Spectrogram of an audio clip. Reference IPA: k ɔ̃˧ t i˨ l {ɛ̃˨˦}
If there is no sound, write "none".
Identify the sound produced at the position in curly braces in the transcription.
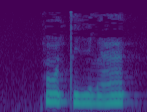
ɛ̃˨˦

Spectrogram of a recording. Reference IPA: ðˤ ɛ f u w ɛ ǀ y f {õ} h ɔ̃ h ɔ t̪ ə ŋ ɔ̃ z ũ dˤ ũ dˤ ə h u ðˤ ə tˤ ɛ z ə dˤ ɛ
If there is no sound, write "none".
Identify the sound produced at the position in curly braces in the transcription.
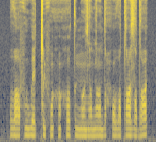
ɔ̃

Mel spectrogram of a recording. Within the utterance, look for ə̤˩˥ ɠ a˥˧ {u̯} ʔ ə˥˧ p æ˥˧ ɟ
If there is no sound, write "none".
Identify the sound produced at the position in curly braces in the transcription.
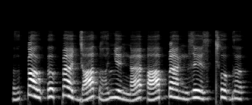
u̯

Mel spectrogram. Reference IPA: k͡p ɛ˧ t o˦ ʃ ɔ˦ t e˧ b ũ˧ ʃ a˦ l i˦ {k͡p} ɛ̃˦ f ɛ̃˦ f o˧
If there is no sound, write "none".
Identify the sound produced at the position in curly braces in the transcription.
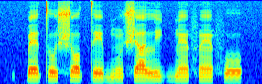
ɡ͡b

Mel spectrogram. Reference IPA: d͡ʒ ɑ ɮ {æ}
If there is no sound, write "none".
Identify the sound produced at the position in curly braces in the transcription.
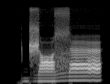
æ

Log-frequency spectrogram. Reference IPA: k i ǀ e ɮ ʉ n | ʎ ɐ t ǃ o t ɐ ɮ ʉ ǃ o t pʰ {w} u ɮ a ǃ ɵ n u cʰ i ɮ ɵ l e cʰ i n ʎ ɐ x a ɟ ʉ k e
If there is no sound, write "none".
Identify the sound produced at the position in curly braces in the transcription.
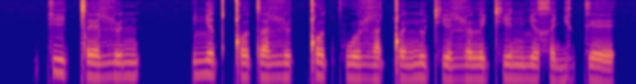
w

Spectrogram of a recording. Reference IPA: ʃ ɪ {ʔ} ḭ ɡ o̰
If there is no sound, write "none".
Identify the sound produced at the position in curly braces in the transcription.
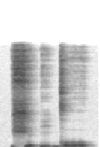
ʔ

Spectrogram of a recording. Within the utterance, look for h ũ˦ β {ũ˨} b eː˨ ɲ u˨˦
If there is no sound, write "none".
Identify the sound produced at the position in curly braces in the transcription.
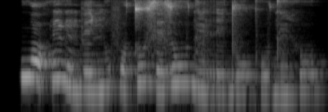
ũ˨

